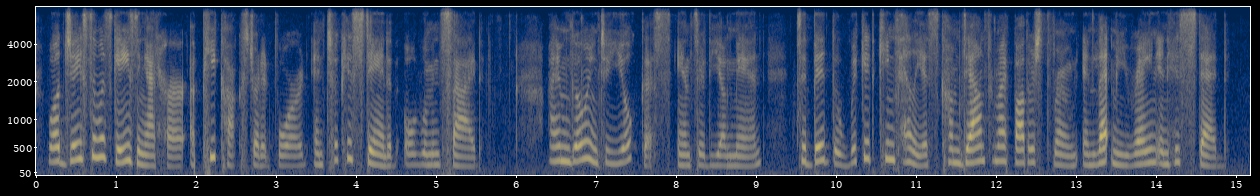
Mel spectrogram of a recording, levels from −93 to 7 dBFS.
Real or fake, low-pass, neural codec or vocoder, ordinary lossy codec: real; 7.2 kHz; none; Opus, 16 kbps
